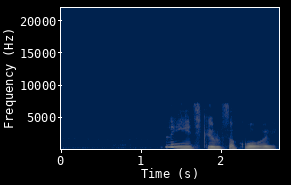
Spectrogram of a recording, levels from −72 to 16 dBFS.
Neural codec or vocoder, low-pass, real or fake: codec, 16 kHz in and 24 kHz out, 0.4 kbps, LongCat-Audio-Codec, four codebook decoder; 7.2 kHz; fake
